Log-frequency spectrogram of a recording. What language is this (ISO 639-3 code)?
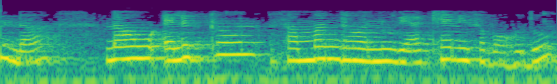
kan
